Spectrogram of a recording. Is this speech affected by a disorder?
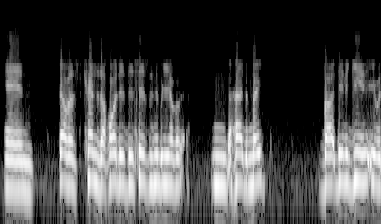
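Yes: cerebral palsy; balance and posture.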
